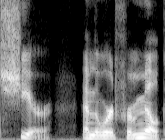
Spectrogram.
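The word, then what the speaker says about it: شیر: In Iranian Persian, because those historical vowel sounds collapse into each other, the word for lion is pronounced shir, and the word for milk is also pronounced shir.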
